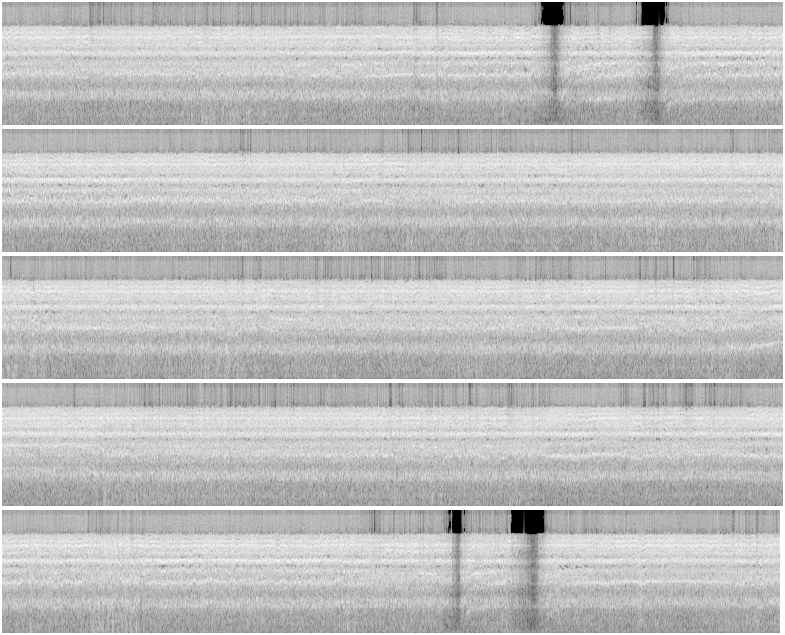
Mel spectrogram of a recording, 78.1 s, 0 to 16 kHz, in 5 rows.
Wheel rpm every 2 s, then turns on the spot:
230, 230, 230, 220, 220, 140, 140, 200, 210, 230, 230, 220, 220, 230, 230, 230, 230, 230, 220, 230, 230, 230, 220, 280, 270, 220, 230, 220, 220, 220, 230, 210, 210, 210, 210, 170, 110, 220, 230.
none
